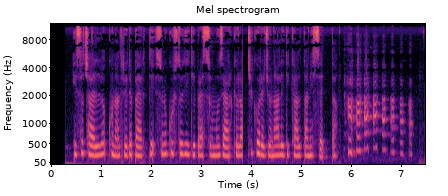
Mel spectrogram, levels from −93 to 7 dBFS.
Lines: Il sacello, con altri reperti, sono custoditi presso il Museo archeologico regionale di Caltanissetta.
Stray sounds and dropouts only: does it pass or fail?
fail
